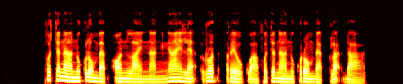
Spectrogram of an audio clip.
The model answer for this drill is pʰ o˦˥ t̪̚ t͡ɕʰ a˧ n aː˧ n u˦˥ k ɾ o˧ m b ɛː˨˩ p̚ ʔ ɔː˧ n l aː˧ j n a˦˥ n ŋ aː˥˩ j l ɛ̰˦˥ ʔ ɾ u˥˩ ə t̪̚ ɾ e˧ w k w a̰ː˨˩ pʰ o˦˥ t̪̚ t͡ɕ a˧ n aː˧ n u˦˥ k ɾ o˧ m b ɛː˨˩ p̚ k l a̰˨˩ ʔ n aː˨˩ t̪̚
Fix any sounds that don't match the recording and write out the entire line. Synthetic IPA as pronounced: pʰ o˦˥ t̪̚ t͡ɕʰ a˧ n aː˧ n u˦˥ k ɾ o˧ m b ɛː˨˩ p̚ ʔ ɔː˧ n l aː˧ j n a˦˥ n ŋ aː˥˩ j l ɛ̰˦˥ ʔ ɾ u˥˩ ə t̪̚ ɾ e˧ w k w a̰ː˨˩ pʰ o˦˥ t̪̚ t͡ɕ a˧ n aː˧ n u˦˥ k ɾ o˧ m b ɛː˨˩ p̚ k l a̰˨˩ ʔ d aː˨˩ t̪̚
